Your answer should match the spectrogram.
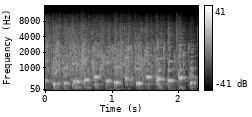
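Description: Press Your Luck game board spinning: a rapid run of short electronic bleeps, each at a different pitch, several a second, as the light skips from square to square before the player hits the stop button.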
